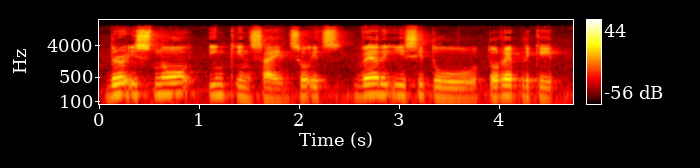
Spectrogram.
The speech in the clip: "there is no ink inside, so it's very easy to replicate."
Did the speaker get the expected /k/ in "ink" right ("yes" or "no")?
yes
